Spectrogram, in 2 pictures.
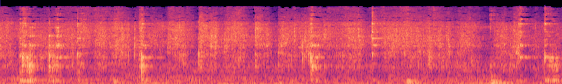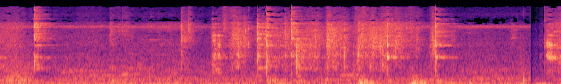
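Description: Dried red chillies, garlic cloves and cumin seeds sizzling in hot oil in a steel kadai, with a steel spoon scraping and clinking against the pan as they are stirred. The sizzle is fainter for a few seconds past the middle.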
